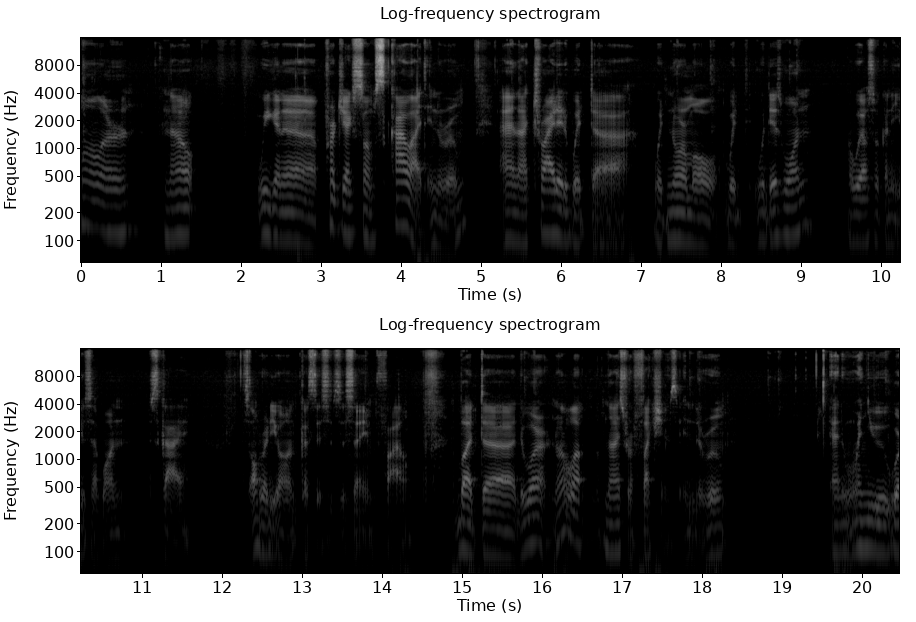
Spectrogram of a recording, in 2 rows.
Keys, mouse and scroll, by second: 2.7 KP_7, 3.8-5.0 middle drag, 4.2 g, 5.5-7.4 drag, 6.1 middle click, 6.8 z, 7.4 middle click, 7.6 click, 7.7 middle click, 14.2 KP_1, 14.9 s, 15.9-20.4 drag, 16.2 g, 17.2 s, 18.0 g, 19.7 g.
